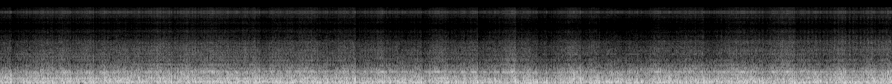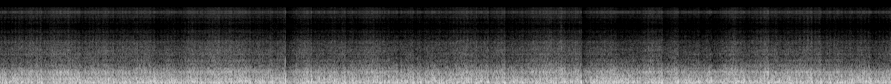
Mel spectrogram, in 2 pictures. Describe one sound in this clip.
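Tyres crunch over a gravel dirt track.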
